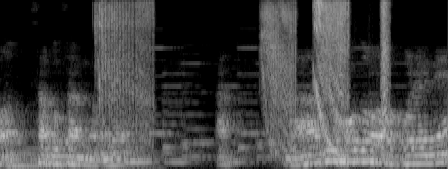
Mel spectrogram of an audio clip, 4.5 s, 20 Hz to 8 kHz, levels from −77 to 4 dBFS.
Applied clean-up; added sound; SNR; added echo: none; Packing tape, duct tape; 1 dB; reverberation time 0.9 s.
